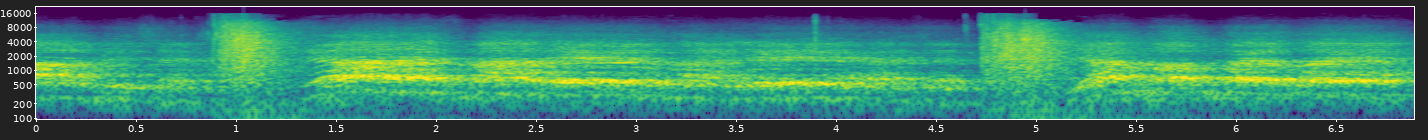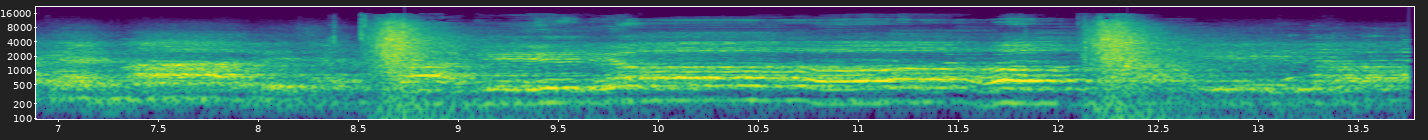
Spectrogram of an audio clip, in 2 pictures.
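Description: A crowd beats their chests in unison with loud slaps.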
